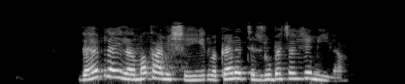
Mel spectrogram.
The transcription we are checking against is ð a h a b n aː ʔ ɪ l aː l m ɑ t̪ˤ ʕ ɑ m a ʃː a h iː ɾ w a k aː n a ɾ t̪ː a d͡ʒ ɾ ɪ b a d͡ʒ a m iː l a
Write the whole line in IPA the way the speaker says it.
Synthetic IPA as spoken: ð a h a b n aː ʔ ɪ l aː l m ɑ t̪ˤ ʕ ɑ m a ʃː a h iː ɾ w a k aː n a t̪ː a d͡ʒ ɾ ɪ b a d͡ʒ a m iː l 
